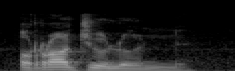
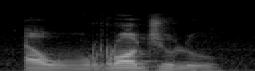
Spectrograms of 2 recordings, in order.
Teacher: the lam has dropped its sound but not its form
